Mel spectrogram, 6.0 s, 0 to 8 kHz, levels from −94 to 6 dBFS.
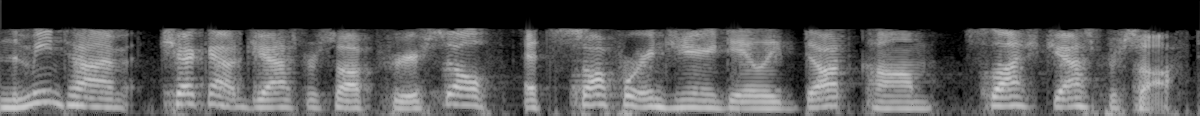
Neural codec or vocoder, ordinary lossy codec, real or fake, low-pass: none; AAC, 16 kbps; real; 7.2 kHz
